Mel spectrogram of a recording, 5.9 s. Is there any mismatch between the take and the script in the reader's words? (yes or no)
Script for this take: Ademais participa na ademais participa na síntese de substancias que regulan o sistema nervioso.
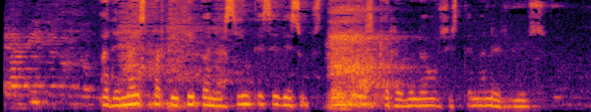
yes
